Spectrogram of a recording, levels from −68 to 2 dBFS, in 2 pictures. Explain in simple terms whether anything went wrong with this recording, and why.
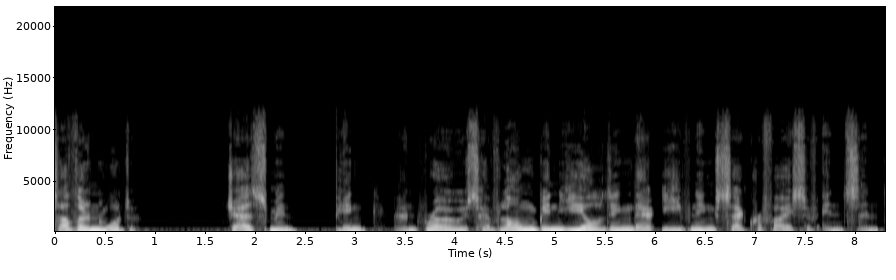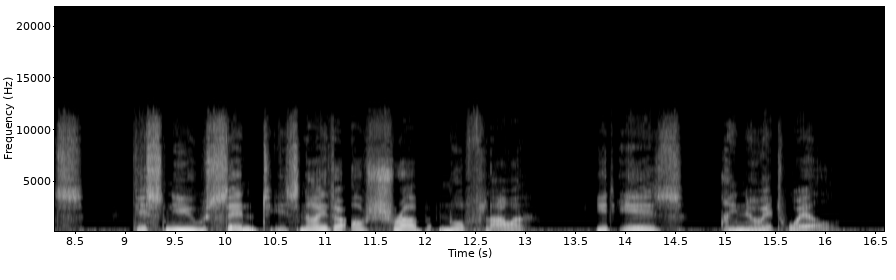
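Nothing went wrong here.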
